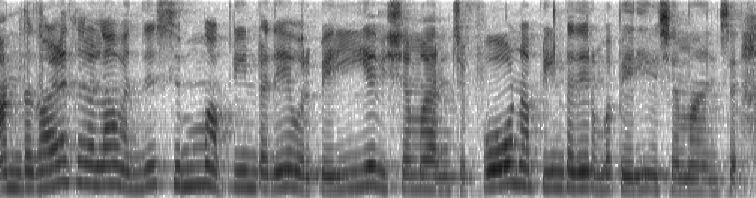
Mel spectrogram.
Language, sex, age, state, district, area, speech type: Tamil, female, 18-30, Tamil Nadu, Salem, urban, spontaneous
